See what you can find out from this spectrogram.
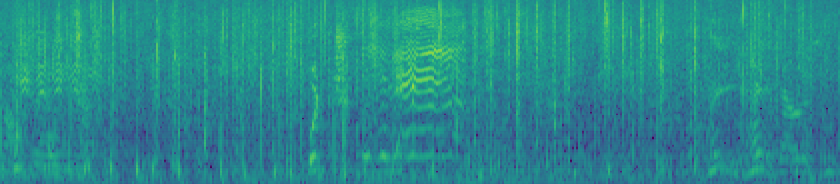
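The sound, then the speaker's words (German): A herd of goats scuffles over banana peels and vegetable scraps at a tent camp on a remote mountain in the morning, hooves clattering in a steady busy patter, with occasional wavering bleats rising above the continuous commotion. “Eine Ziegenherde rangelt um Bananenschalen und Gemüseabfälle.”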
